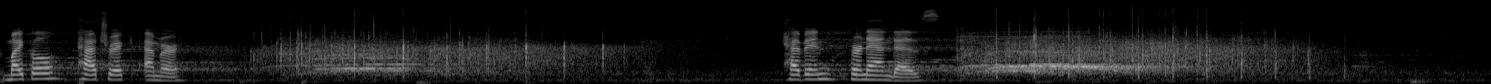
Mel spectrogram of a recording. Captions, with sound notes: Michael Patrick Emmerth. (audience applauding) (audience cheering) Kevin Fernandez. (audience applauding) (audience cheering)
